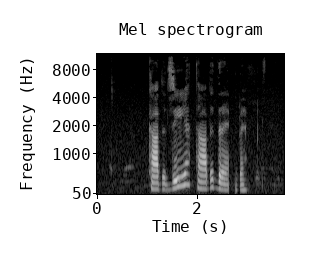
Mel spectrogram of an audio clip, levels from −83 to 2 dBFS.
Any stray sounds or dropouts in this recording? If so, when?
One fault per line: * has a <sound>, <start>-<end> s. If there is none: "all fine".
* has a dropout, 2.6-2.8 s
